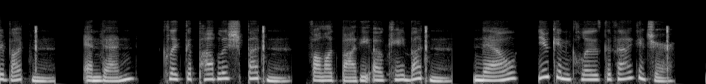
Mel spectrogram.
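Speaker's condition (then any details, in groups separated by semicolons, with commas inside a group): No condition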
